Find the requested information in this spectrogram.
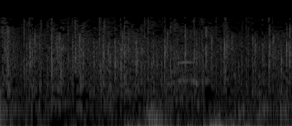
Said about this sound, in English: Give Jesus one more hand clap of praise.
